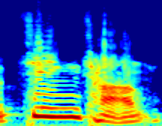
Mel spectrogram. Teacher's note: 经 常 is first tone and second tone. So 经 is first, 常 is second.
